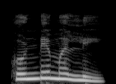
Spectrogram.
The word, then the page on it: ಗಂಡಾಮಾಲೆ: gaṇḍāmāle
